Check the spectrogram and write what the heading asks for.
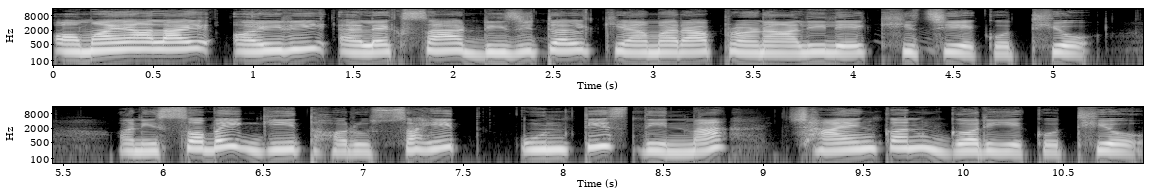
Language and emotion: Nepali, neutral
